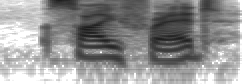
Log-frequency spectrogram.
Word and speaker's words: Seyfried: Seyfried is how you say it, apparently.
